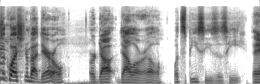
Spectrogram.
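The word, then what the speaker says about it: Dal R'El: gone I only saw Daryl's yeah well now let's say his name correctly it's Dal RL Dal RL Dal is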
